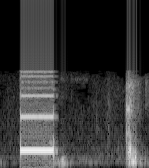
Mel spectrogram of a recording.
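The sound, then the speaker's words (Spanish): A voicemail system's recording beep: one steady electronic tone lasting about half a second, clear and loud, followed by near silence. “Para eliminar ese mensaje, por favor, deja tu mensaje después del tono.”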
